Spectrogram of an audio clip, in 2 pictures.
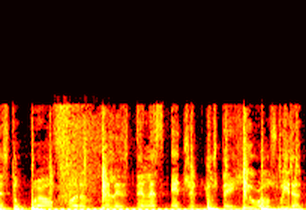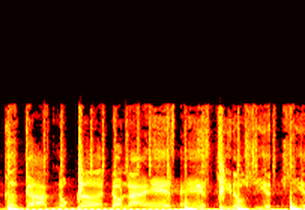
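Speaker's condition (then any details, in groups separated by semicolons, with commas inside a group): No condition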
